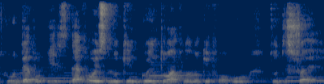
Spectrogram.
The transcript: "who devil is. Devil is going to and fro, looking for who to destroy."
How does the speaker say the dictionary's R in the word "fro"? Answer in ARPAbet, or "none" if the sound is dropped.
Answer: L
